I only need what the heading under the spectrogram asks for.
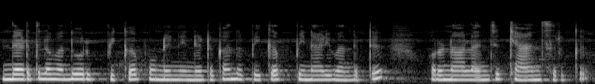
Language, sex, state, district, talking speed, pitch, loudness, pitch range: Tamil, female, Tamil Nadu, Nilgiris, 160 wpm, 225 Hz, -17 LUFS, 215-240 Hz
